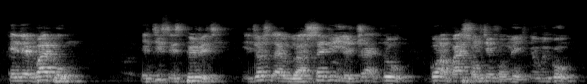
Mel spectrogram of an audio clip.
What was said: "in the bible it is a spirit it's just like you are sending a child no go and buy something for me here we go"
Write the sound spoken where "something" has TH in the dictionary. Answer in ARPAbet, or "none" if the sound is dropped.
T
